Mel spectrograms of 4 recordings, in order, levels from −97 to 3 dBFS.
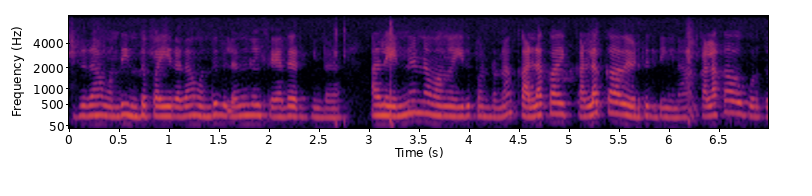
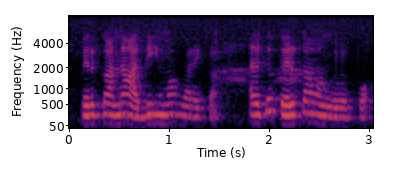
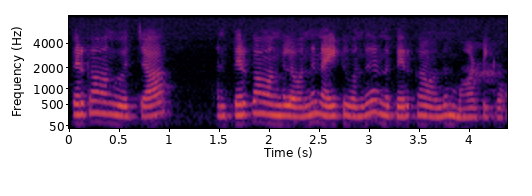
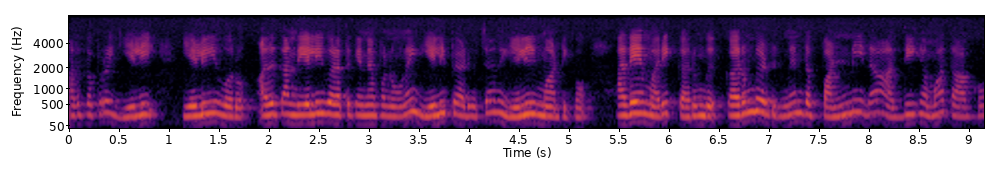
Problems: constant background noise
